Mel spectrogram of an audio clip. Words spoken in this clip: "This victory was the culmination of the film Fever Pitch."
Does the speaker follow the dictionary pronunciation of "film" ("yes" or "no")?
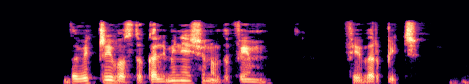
no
